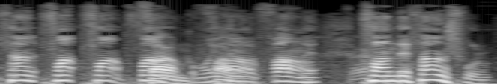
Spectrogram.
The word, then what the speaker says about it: van de Zandschulp: Pues mira, ahora cuando estamos, cómo se pronunciaba Soyuncu o Soyuncu o lo que sea del Atleti, pues lo mismo, entonces el propio jugador diciendo cómo se pronuncia y se dice Botic van de Zandschulp. – Van de Zandschulp. Bueno, fan de fan de Zandschulp.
